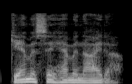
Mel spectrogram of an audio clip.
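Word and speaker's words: 감사합니다: "No, the emphasis is on the second syllable." "Gamase hamanida." Adaora tried again. "Gamase hamanida."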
